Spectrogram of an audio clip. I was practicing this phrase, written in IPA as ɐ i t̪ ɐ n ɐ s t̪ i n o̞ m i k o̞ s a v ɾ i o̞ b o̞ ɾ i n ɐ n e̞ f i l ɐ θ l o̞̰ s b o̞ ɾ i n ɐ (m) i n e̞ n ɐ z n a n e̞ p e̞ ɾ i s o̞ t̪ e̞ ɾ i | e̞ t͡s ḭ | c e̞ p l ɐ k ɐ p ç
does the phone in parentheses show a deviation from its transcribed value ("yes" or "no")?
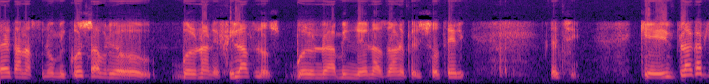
no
